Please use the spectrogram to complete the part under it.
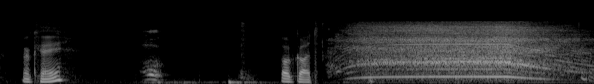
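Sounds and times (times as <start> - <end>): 
speech: 0.2 - 0.8, 1.4 - 1.7, 2.4 - 3.9
vacuum cleaner running: 3.4 - 5.9.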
